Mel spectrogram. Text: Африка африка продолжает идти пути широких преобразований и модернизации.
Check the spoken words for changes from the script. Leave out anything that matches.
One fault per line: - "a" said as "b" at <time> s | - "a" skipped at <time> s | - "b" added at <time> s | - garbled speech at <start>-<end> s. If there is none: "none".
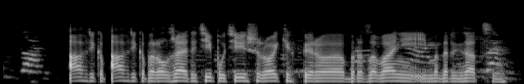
none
